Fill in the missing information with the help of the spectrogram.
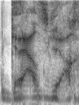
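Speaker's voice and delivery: mangled Scottish "Glasgow"; mocking Scottish. Co-host mocking the attempt, mangled Scottish accent. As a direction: parrot the botched Scottish vowels.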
